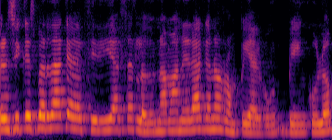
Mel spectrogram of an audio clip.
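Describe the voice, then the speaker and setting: An unremarkable speaking voice, a woman at a fairly quick pace with ordinary pitch variation. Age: 30s. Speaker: podcast co-host. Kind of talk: casual chat.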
